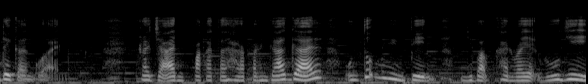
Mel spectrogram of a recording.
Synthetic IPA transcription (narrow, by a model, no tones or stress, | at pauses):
daɡa̰ŋɡua̰n | kəɾad͡ʒaʔanpakat̪anɦaɾapanɡaɡalʔunt̪ʊk̚mə̃mimpɪnməɲəbap̚kʰanraja̰t̪̚ruɡi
